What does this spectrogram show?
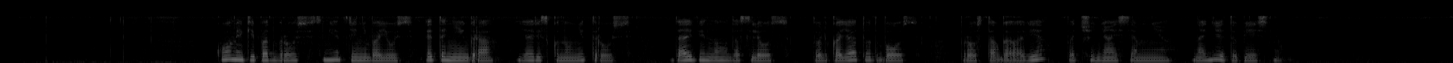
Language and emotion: Russian, neutral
